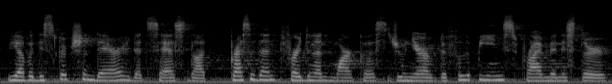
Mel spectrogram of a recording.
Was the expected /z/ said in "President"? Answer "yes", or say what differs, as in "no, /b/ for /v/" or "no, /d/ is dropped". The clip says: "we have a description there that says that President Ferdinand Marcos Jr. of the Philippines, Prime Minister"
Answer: no, /s/ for /z/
